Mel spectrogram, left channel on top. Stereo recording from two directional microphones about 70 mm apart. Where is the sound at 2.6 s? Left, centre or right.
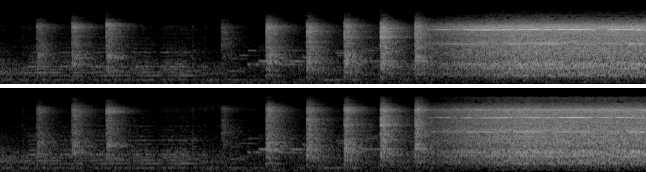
Left.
